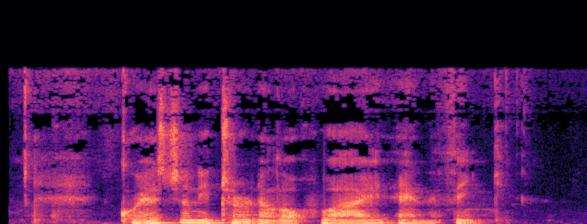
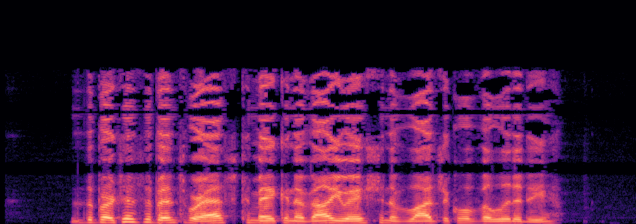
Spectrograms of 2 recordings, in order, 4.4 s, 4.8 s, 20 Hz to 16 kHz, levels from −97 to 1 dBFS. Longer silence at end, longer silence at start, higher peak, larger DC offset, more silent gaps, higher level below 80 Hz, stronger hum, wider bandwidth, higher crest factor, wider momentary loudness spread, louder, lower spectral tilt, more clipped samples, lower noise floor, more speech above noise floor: about the same, 0.65 s vs 0.6 s; second, 0.2 s vs 0.55 s; about the same, 0 dBFS vs -2 dBFS; neither; neither; first, -38 dBFS vs -64 dBFS; neither; about the same, 11.5 kHz vs 11.5 kHz; about the same, 14 dB vs 16 dB; first, 20 LU vs 8 LU; first, -13 LUFS vs -17 LUFS; first, -5.5 dB/octave vs -3 dB/octave; neither; second, -49 dBFS vs -69 dBFS; second, 37 dB vs 52 dB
